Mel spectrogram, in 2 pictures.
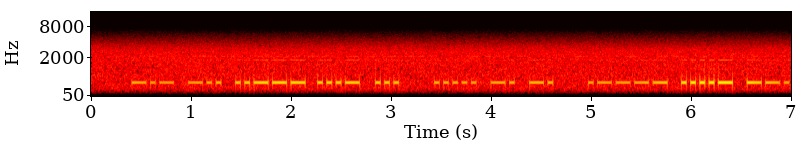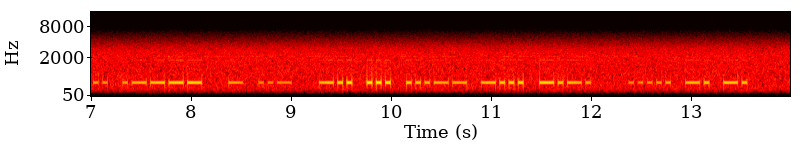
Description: Morse code, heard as a keyed tone, hand-sent with a paddle, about 26 wpm, 610 Hz, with radio static and fading. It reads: KD2VS 5NN 1471 TU DS3BC 5NN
